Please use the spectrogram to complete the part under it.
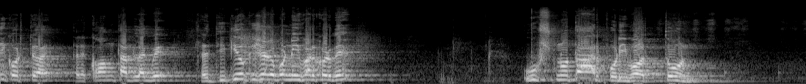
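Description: A man speaks calmly and clearly into a microphone close by.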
